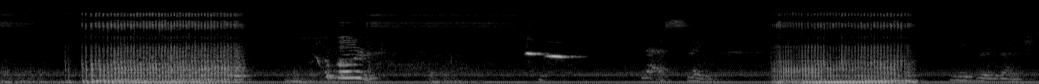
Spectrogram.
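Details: Pug snoring loudly: two loud, harsh, rattling snoring breaths with faint whistles and snuffles between, over steady room hum.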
